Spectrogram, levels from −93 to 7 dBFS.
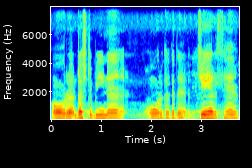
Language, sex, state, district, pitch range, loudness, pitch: Hindi, female, Haryana, Jhajjar, 190-210 Hz, -16 LUFS, 195 Hz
